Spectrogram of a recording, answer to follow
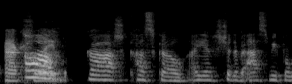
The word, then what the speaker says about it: Kucko: Katie Schubert, but we also have a special guest today, Cuco. I'm saying your name right, last name right, correct? It's pronounced Cusco, actually. Oh, gosh, Cusco.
